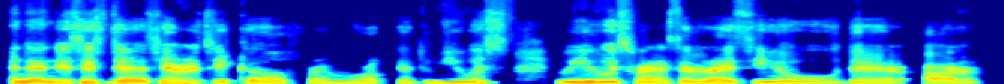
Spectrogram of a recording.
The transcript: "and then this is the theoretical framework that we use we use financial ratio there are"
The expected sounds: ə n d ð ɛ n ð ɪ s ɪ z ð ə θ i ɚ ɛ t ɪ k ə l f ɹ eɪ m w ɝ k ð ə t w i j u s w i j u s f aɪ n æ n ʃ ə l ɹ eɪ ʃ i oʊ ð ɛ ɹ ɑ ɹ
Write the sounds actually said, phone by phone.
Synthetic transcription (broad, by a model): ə n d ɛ n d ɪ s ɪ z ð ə t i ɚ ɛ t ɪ k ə l f ɹ eɪ m w ɝ k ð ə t w i j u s w i j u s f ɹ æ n s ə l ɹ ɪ s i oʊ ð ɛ ɹ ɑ ɹ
